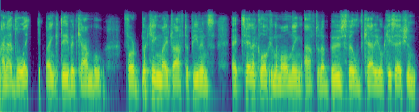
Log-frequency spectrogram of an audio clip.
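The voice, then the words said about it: Rough, worn-out, hoarse voice. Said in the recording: “my voice sounds like I've been through 10 seasons of the draft in one sitting ... it sounds like a junkie's carpet”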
